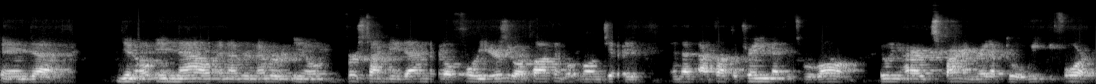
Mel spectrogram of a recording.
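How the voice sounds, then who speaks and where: A man with a Nova Scotia accent talks at a fairly quick pace. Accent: Atlantic Canadian (Nova Scotia). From Nova Scotia, Canada (Dartmouth). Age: 60s. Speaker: karate instructor. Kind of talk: interview. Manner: animated.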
